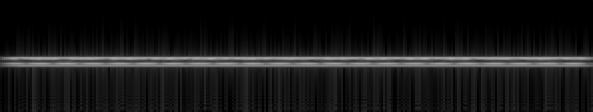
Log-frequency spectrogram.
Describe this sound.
Random Sound created with SuperCollider. Reminds me of sounds in ComputerGames or SciFi-Films, opening doors, beaming something...
atmosphere, ambient, horn, sound, sci-fi, supercollider, electronic, ambience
